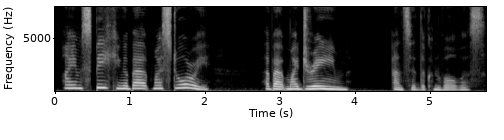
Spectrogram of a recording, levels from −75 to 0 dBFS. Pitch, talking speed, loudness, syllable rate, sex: 235 Hz, 115 wpm, -18 LUFS, 4.9 syllables/s, female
